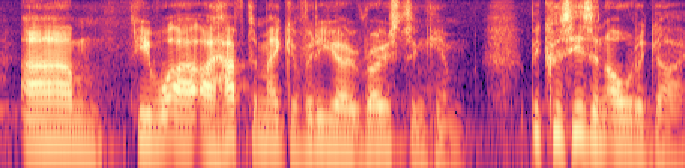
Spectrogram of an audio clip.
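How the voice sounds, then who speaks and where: On a very clean recording with a silent background, a man with an Australian accent speaks at a fairly high pitch. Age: 20s. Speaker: fitness coach and content creator. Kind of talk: podcast interview answer.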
